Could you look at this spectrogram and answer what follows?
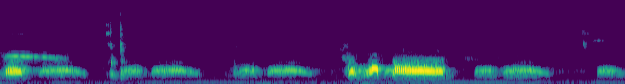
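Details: Spotted dove giving a thúc-style coo, played to lure wild doves for trapping: a run of low, hollow coo notes, some short and some drawn out, spaced by brief gaps, with a thin higher whistle at the start.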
